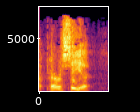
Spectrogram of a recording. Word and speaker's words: parousia: This is the coming, parousia, or parousia is probably the best way, I think, parousia is the proper pronunciation of this one.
